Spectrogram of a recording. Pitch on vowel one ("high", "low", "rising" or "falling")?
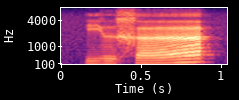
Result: low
